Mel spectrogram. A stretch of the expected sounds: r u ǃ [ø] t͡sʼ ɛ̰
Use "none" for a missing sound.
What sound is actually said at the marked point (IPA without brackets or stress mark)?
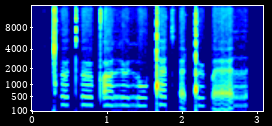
ɛ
